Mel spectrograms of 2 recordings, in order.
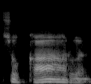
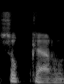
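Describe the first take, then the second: First: A vowel is dragged out and lengthened. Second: The vowels are kept short and crisp. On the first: The speaker calls it wrong. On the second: The speaker calls it right.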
